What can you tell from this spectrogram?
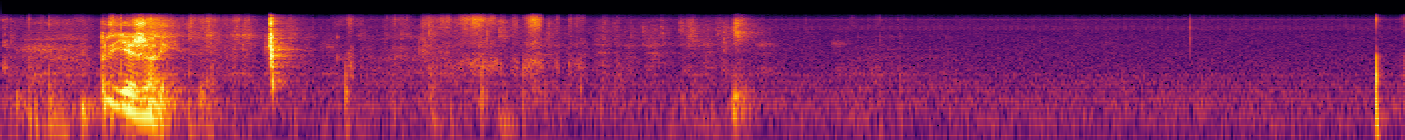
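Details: Yorkshire Terrier mother playing with her one-year-old pup: a sharp, bright yelp near the start, then a few shorter yips and scuffling noises with faint voices in the background, fading to near silence for the last few seconds.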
